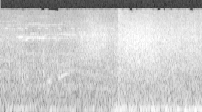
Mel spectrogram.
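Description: A large blast roars and rumbles.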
